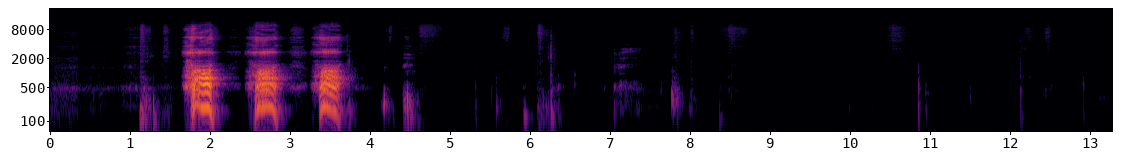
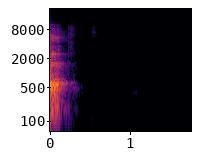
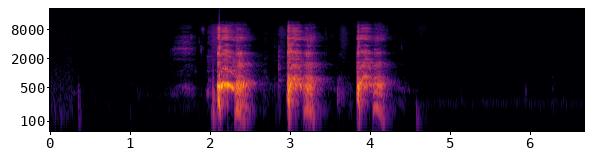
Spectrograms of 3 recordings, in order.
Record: {"exhalation_length": "13.3 s", "exhalation_amplitude": 15863, "exhalation_signal_mean_std_ratio": 0.21, "cough_length": "1.8 s", "cough_amplitude": 17536, "cough_signal_mean_std_ratio": 0.22, "three_cough_length": "6.7 s", "three_cough_amplitude": 28497, "three_cough_signal_mean_std_ratio": 0.25, "survey_phase": "beta (2021-08-13 to 2022-03-07)", "age": "65+", "gender": "Male", "wearing_mask": "No", "symptom_cough_any": true, "symptom_runny_or_blocked_nose": true, "symptom_sore_throat": true, "symptom_change_to_sense_of_smell_or_taste": true, "symptom_onset": "3 days", "smoker_status": "Ex-smoker", "respiratory_condition_asthma": true, "respiratory_condition_other": false, "recruitment_source": "Test and Trace", "submission_delay": "2 days", "covid_test_result": "Positive", "covid_test_method": "RT-qPCR", "covid_ct_value": 14.2, "covid_ct_gene": "S gene", "covid_ct_mean": 14.7, "covid_viral_load": "15000000 copies/ml", "covid_viral_load_category": "High viral load (>1M copies/ml)"}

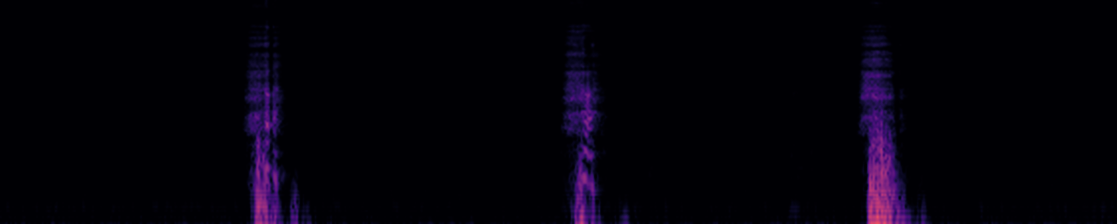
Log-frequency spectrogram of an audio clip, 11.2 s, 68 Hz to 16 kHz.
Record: {"exhalation_length": "11.2 s", "exhalation_amplitude": 13207, "exhalation_signal_mean_std_ratio": 0.19, "survey_phase": "beta (2021-08-13 to 2022-03-07)", "age": "45-64", "gender": "Female", "wearing_mask": "No", "symptom_cough_any": true, "symptom_runny_or_blocked_nose": true, "symptom_fatigue": true, "smoker_status": "Ex-smoker", "respiratory_condition_asthma": true, "respiratory_condition_other": false, "recruitment_source": "Test and Trace", "submission_delay": "2 days", "covid_test_result": "Positive", "covid_test_method": "RT-qPCR", "covid_ct_value": 23.1, "covid_ct_gene": "ORF1ab gene", "covid_ct_mean": 23.9, "covid_viral_load": "15000 copies/ml", "covid_viral_load_category": "Low viral load (10K-1M copies/ml)"}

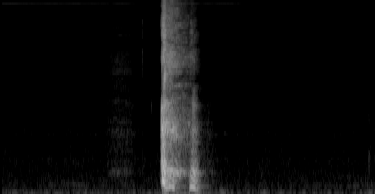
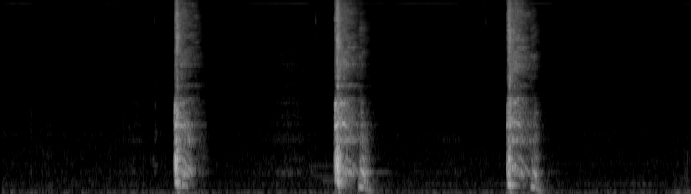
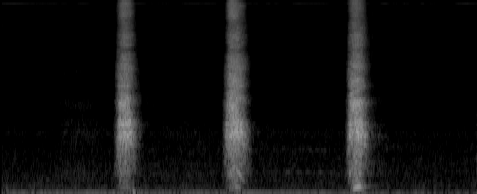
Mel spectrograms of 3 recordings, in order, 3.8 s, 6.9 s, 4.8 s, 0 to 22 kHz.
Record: {"cough_length": "3.8 s", "cough_amplitude": 4681, "cough_signal_mean_std_ratio": 0.19, "three_cough_length": "6.9 s", "three_cough_amplitude": 4757, "three_cough_signal_mean_std_ratio": 0.21, "exhalation_length": "4.8 s", "exhalation_amplitude": 1676, "exhalation_signal_mean_std_ratio": 0.29, "survey_phase": "beta (2021-08-13 to 2022-03-07)", "age": "45-64", "gender": "Male", "wearing_mask": "No", "symptom_none": true, "smoker_status": "Ex-smoker", "respiratory_condition_asthma": true, "respiratory_condition_other": false, "recruitment_source": "REACT", "submission_delay": "0 days", "covid_test_result": "Negative", "covid_test_method": "RT-qPCR"}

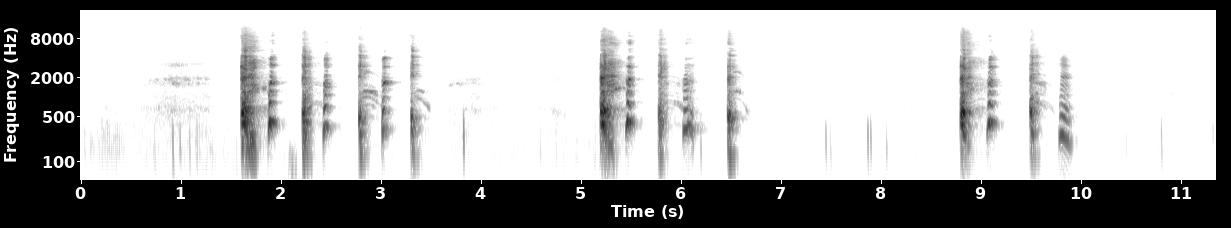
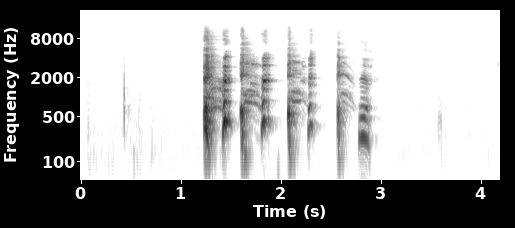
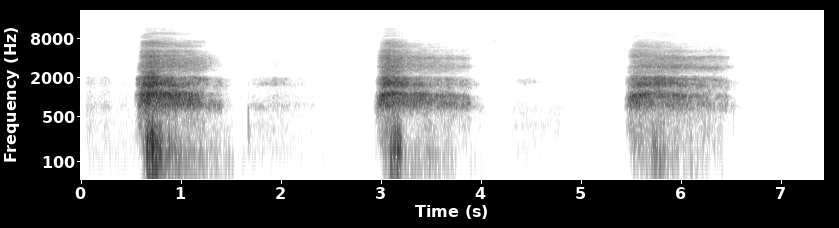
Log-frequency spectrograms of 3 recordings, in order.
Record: {"three_cough_length": "11.3 s", "three_cough_amplitude": 29248, "three_cough_signal_mean_std_ratio": 0.2, "cough_length": "4.2 s", "cough_amplitude": 24737, "cough_signal_mean_std_ratio": 0.27, "exhalation_length": "7.4 s", "exhalation_amplitude": 21479, "exhalation_signal_mean_std_ratio": 0.38, "survey_phase": "beta (2021-08-13 to 2022-03-07)", "age": "18-44", "gender": "Female", "wearing_mask": "No", "symptom_none": true, "smoker_status": "Never smoked", "respiratory_condition_asthma": false, "respiratory_condition_other": false, "recruitment_source": "REACT", "submission_delay": "1 day", "covid_test_result": "Negative", "covid_test_method": "RT-qPCR"}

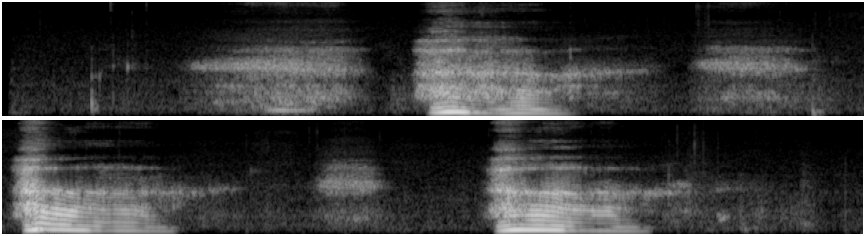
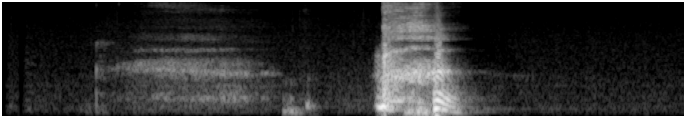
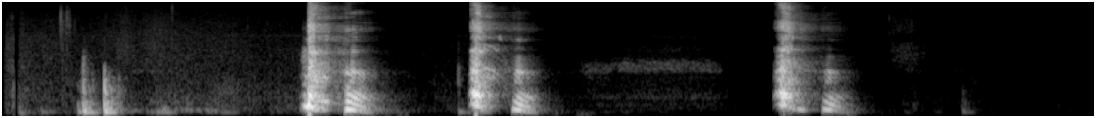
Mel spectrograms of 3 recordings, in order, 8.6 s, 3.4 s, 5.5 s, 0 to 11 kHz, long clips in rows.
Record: {"exhalation_length": "8.6 s", "exhalation_amplitude": 18965, "exhalation_signal_mean_std_ratio": 0.37, "cough_length": "3.4 s", "cough_amplitude": 32768, "cough_signal_mean_std_ratio": 0.25, "three_cough_length": "5.5 s", "three_cough_amplitude": 32768, "three_cough_signal_mean_std_ratio": 0.22, "survey_phase": "beta (2021-08-13 to 2022-03-07)", "age": "18-44", "gender": "Male", "wearing_mask": "No", "symptom_runny_or_blocked_nose": true, "symptom_fever_high_temperature": true, "symptom_onset": "2 days", "smoker_status": "Never smoked", "respiratory_condition_asthma": false, "respiratory_condition_other": false, "recruitment_source": "Test and Trace", "submission_delay": "1 day", "covid_test_result": "Positive", "covid_test_method": "ePCR"}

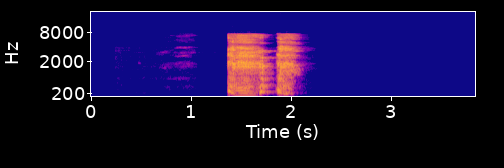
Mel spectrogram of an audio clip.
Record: {"cough_length": "3.8 s", "cough_amplitude": 28401, "cough_signal_mean_std_ratio": 0.3, "survey_phase": "beta (2021-08-13 to 2022-03-07)", "age": "18-44", "gender": "Female", "wearing_mask": "No", "symptom_cough_any": true, "symptom_runny_or_blocked_nose": true, "symptom_fever_high_temperature": true, "symptom_headache": true, "smoker_status": "Ex-smoker", "respiratory_condition_asthma": false, "respiratory_condition_other": false, "recruitment_source": "Test and Trace", "submission_delay": "2 days", "covid_test_result": "Positive", "covid_test_method": "RT-qPCR", "covid_ct_value": 19.7, "covid_ct_gene": "ORF1ab gene"}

